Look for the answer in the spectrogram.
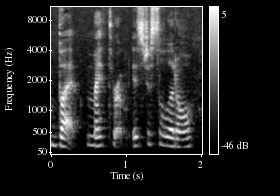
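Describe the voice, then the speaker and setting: A young woman chatting casually about books, a little raspy and scratchy from being sick, rambling with lots of "like" and "um". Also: medium pitch, steady tone, normal speed. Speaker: book vlogger. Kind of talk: casual chat to camera.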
